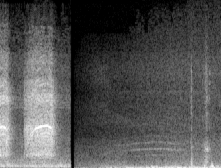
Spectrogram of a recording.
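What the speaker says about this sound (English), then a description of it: "the floor steel was easily done with an ordinary drill" A power drill whines loudly in two short bursts drilling through the steel floor of a Jeep Cherokee XJ, then stops, followed by quieter rumbling and faint metallic ticks.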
